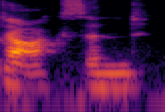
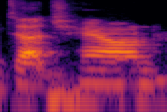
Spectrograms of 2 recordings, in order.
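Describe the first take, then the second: First: The word ends with a 'hund' sound. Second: The word ends with a 'hound' sound. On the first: "do you guys say Dutch hound or dachshund?" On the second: "do you guys say Dutch hound or dachshund?"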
